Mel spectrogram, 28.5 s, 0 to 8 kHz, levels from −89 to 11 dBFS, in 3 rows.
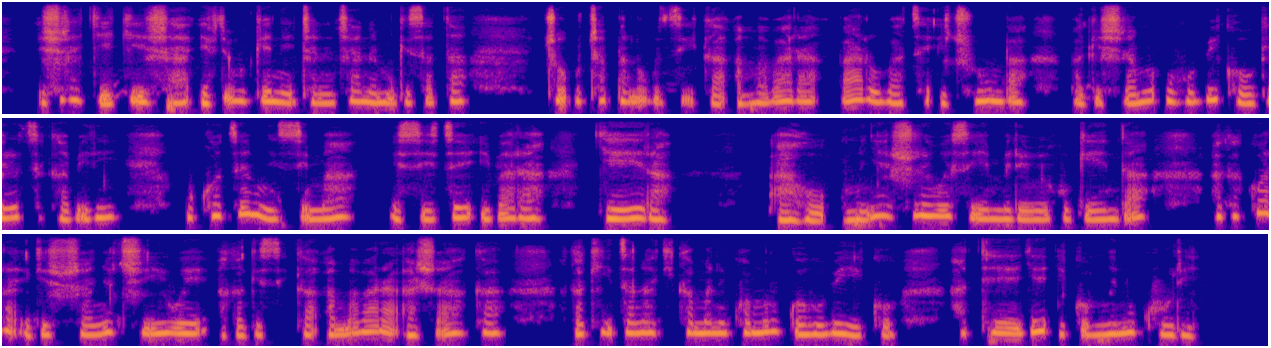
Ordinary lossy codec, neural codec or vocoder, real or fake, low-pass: Opus, 64 kbps; none; real; 7.2 kHz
